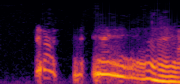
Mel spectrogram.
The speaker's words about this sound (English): Well, first I have to clear my throat.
